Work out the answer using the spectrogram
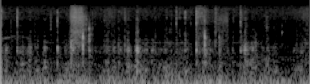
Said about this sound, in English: It's good scribbling noises. It really is.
